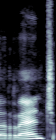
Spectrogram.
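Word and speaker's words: wrench: अच्छा, अब इसमें सबसे पहले तो डब्ल्यू है, ये है साइलेंट, ठीक है।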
